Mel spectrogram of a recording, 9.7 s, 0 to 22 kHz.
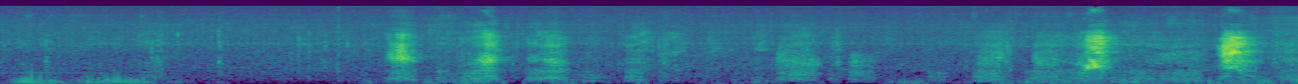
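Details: Old English Sheepdog puppies from a litter born 20 March 2017, playing: short yappy barks and yips scattered irregularly, louder bursts near the end, with low thumps and rustling of play early on.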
